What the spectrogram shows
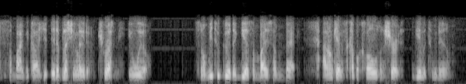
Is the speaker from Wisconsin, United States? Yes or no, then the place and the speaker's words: no; Florida, United States; moved away; my home state, Florida State, down there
